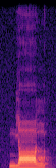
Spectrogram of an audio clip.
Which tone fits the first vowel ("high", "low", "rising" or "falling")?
high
